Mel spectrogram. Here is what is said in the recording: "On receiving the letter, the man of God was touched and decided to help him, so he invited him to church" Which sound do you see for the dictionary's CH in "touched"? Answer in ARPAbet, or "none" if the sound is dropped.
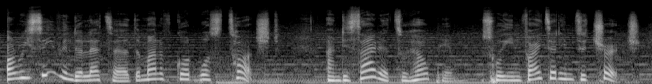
CH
